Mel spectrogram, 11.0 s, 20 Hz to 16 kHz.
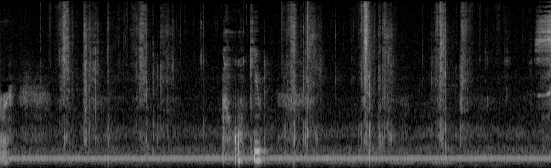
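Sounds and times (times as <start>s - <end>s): cards swishing when flipped: 7.1s - 7.9s, 8.6s - 9.4s.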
